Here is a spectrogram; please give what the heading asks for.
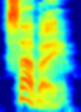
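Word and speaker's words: Sabé: She's actually a Naboo handmaiden called Sabe. Now it is spelled S-A-B-E, so it looks like Sabe, but Sabe is said at some point, I remember.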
